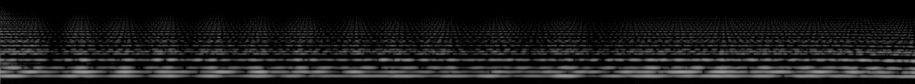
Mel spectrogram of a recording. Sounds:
Music

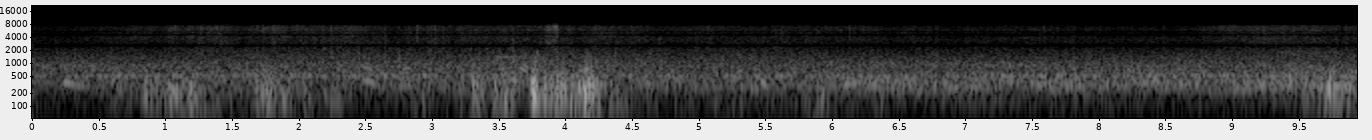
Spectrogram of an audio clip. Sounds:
outside, rural or natural

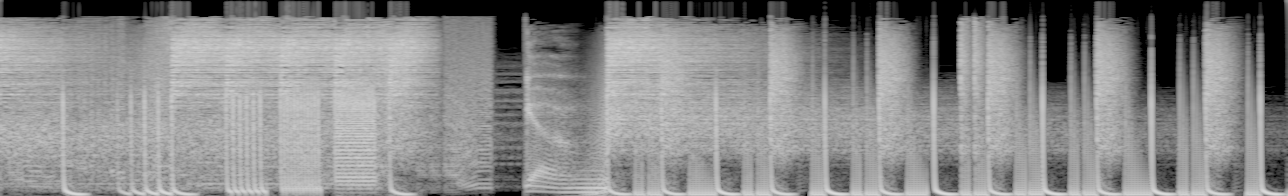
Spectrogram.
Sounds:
Music

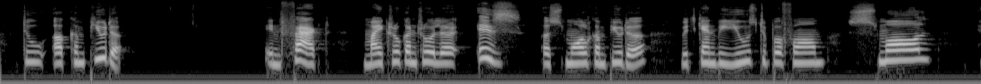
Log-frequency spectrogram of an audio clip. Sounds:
Speech

